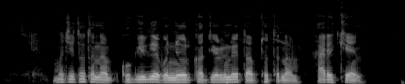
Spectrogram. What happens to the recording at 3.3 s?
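At 3.3 s the speech sits inside a run of clock drift buffer slips lasting from 0.31 s to 3.57 s, heard as a regular click about every 0.65 s. The likely cause is two devices running on separate clocks that disagree by something near 500 parts per million, so a buffer periodically drops or repeats a small block of around fifteen samples. On a waveform each slip is a tiny step discontinuity; on a spectrogram, a thin broadband vertical line at even spacing.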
